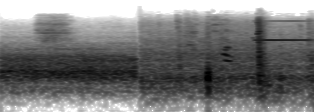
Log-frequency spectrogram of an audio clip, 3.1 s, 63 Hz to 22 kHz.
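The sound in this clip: Line 10 subway train arriving at Shilihe station: a steady rumbling roar, one sharp knock midway, a few light clacks, and a thin, high, sustained brake squeal near the end.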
